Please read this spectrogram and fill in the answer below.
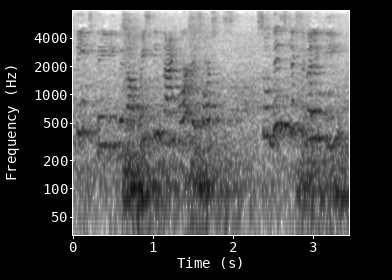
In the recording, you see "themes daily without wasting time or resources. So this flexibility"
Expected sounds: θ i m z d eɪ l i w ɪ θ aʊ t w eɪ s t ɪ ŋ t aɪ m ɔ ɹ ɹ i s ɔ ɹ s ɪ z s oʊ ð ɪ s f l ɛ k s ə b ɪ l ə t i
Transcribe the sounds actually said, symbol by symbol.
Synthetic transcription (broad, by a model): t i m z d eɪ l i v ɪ t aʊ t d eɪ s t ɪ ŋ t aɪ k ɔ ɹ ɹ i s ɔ ɹ s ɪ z s oʊ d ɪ s f l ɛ k s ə b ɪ l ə t i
